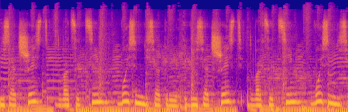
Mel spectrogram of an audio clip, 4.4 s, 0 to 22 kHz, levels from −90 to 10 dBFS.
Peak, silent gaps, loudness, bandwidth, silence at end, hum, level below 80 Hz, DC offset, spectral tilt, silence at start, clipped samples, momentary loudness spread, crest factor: 0 dBFS; none; -11 LUFS; 19.5 kHz; 0 s; none; -20 dBFS; 8%; -4.5 dB/octave; 0 s; under 0.1%; 4 LU; 10 dB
